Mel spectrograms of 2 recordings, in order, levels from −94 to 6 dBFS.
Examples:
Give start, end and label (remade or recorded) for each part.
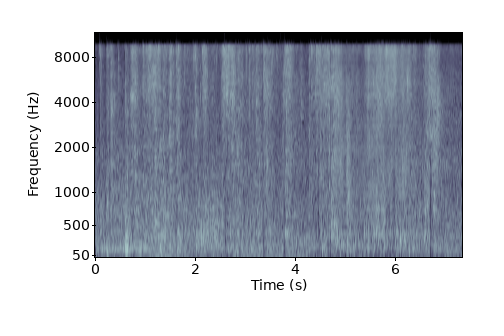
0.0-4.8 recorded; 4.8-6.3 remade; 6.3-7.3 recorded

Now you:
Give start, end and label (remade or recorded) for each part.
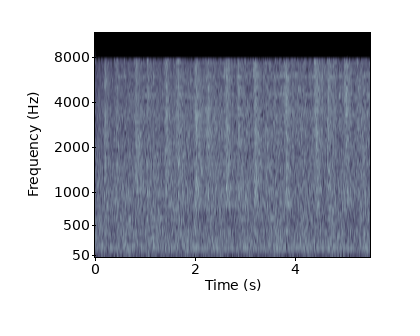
0.0-5.5 remade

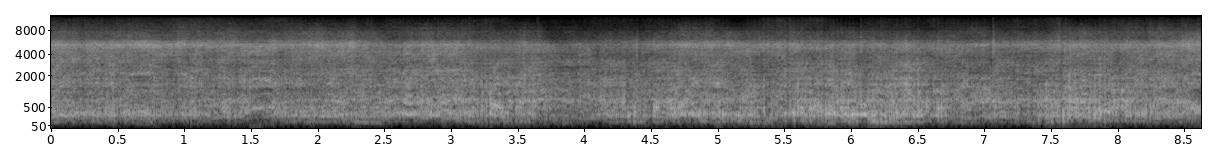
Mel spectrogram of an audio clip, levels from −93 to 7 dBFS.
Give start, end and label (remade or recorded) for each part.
0.0-8.6 remade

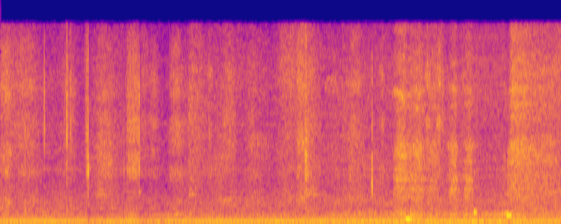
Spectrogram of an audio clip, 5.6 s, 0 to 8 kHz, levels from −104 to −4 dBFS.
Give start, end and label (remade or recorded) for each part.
0.0-1.3 recorded; 1.3-1.8 remade; 1.8-3.3 recorded; 3.3-5.1 remade; 5.1-5.6 recorded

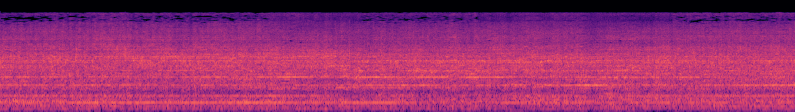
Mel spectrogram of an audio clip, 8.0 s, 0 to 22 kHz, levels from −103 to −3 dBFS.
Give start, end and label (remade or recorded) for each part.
0.0-2.7 recorded; 2.7-3.6 remade; 3.6-4.8 recorded; 4.8-6.7 remade; 6.7-8.0 recorded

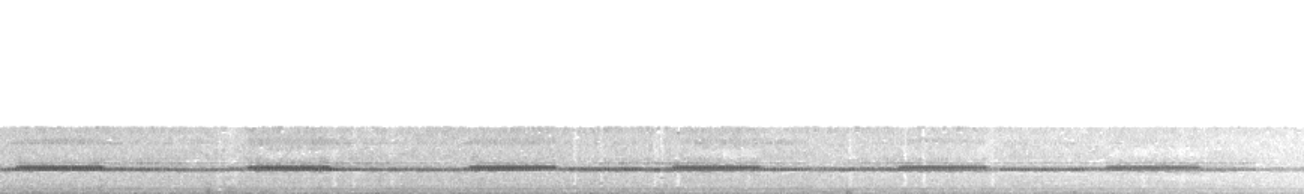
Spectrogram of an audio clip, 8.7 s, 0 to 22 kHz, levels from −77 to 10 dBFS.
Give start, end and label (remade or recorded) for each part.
0.0-1.1 recorded; 1.1-3.0 remade; 3.0-4.6 recorded; 4.6-5.4 remade; 5.4-6.5 recorded; 6.5-8.2 remade; 8.2-8.7 recorded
